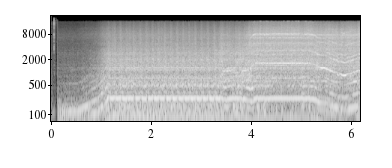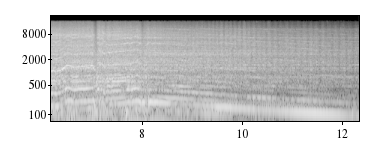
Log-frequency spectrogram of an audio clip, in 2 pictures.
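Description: A race car engine screams at high revs, pitch rising and wavering as it holds a sustained burnout, recorded onboard the car, loud, with tire noise under it and no talking.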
